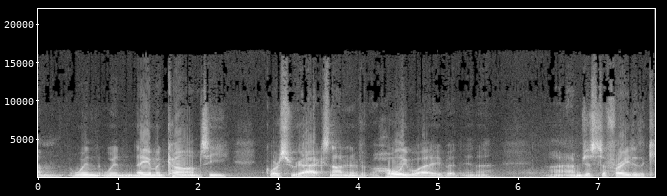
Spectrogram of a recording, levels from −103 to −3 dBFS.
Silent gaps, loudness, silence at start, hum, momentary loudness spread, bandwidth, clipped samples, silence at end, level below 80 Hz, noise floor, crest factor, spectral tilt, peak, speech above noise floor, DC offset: none; -13 LUFS; 0 s; none; 13 LU; 16 kHz; under 0.1%; 0 s; -50 dBFS; -36 dBFS; 12 dB; -5.5 dB/octave; 0 dBFS; 24 dB; under 0.1%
